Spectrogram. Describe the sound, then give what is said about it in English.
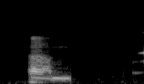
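A cat named Captain Jean-Luc Picard lets out a single drawn-out, loud meow, followed by a short pause and the start of a second meow that is cut off at the end. “And I have a cat again. Very chatty today.”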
